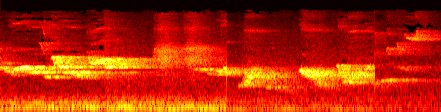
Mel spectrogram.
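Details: White-rumped shama delivering bright, varied whistled phrases that step up and down over a steady low hum in the background.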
